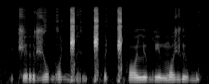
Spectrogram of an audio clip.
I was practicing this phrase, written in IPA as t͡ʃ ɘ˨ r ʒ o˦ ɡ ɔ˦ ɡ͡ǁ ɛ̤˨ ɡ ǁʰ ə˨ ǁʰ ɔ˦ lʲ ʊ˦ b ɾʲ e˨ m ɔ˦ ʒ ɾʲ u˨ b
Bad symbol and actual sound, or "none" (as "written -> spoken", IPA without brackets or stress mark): none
